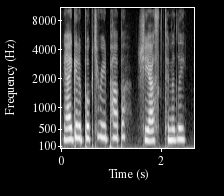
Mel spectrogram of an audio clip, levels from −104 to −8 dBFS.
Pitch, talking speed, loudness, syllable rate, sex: 270 Hz, 245 wpm, -18 LUFS, 6.8 syllables/s, female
